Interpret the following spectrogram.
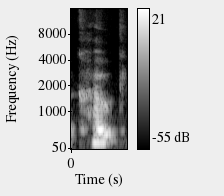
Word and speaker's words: Koch: I use what's called the Coke system because things go better with Coke, and that's spelled Koch.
